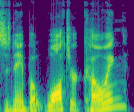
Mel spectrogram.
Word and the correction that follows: Koenig: is that how you pronounce Chekhov's name? – Walter anyway. – Koenig. Koenig. Okay. – Yeah. Koenig.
